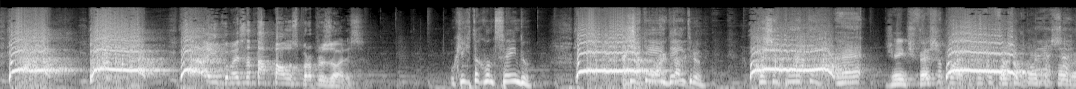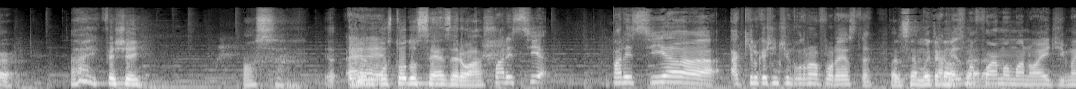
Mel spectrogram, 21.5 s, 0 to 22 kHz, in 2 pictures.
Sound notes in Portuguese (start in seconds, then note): 0.0 <i>gritos desesperados</i>; 7.4 <i>gritos</i>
